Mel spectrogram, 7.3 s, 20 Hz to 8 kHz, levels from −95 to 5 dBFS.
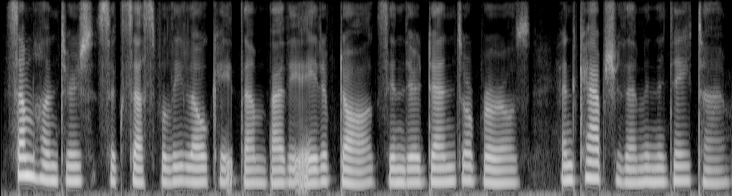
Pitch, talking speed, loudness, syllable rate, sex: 170 Hz, 170 wpm, -21 LUFS, 4.5 syllables/s, female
